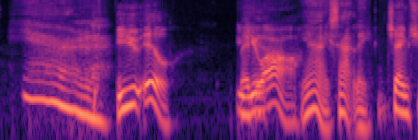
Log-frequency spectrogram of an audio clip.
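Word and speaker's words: Yuill: was very nice um y u i double l how would you pronounce that you ill you are yeah exactly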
